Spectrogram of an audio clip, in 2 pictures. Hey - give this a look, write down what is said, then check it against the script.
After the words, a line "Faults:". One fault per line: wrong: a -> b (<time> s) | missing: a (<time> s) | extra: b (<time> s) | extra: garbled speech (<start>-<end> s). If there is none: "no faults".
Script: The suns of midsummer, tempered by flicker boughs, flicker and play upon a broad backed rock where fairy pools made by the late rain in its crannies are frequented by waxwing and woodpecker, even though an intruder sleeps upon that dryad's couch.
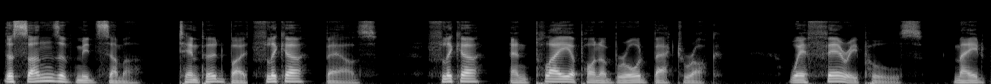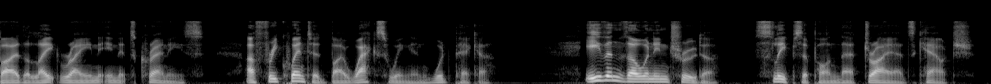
The suns of midsummer, tempered by flicker boughs, flicker and play upon a broad backed rock where fairy pools made by the late rain in its crannies are frequented by waxwing and woodpecker, even though an intruder sleeps upon that dryad's couch.
Faults:
no faults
